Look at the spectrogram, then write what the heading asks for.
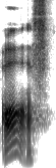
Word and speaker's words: of: that's a phrasal verb she doesn't mean tip off she means tip of so the pronunciation is important here we have to pronounce it of of with a short closed sound of tip of the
